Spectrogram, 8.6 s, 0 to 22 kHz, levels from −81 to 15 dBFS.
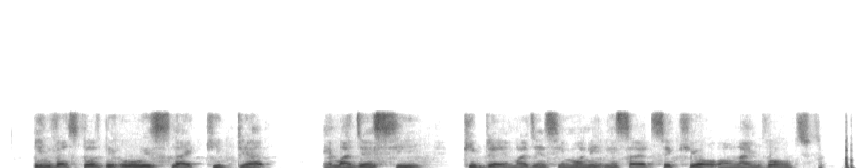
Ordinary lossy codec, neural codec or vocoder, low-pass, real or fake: none; codec, 24 kHz, 3 kbps, HILCodec; 7.2 kHz; fake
